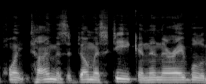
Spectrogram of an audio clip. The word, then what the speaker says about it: domestique: So, I had a hard time pronouncing in the last couple episodes Damastik, right? Domestique.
